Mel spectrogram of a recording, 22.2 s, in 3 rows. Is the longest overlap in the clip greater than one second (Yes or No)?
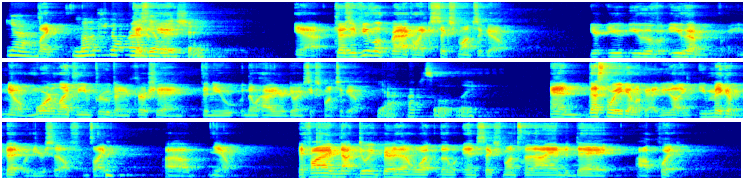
No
